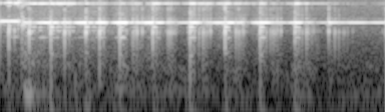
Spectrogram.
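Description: A doorbell rings continuously for about two seconds, a bright, rapid metallic trill with the clapper striking in quick succession, loud, with no voices; someone rings at a second-floor apartment in an old, dilapidated building at the corner of rue Garibaldi and boulevard des Belges.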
